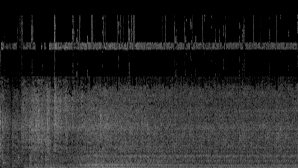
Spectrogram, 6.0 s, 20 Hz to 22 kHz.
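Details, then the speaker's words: Mk6 Ford Transit 2.4 diesel, first cold start of the morning after fixing a long-crank no-start problem: short crank, catches quickly, steady even idle; a worn pulley bearing is noted. "and it starts other than an annoying bearing gone on one of the pulleys it don't sound too bad"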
